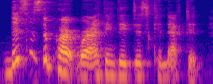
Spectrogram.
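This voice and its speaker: A woman with a lowish voice co-hosts a podcast, talking casually. She explains her views at length and leans on key words for emphasis. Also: wildly swooping pitch, a little fast, slight background noise. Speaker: podcast co-host. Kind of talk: casual chat.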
